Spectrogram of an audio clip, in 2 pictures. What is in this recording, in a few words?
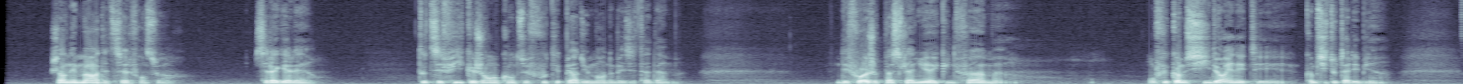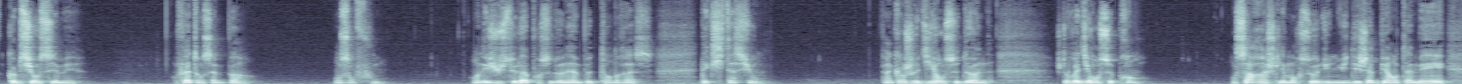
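FR H AUDIO-BOOK, French, male; Français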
